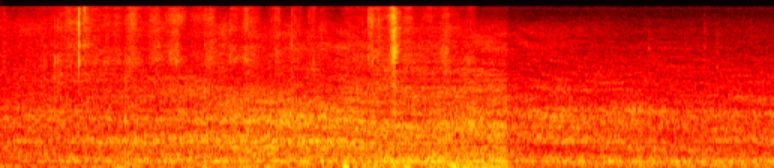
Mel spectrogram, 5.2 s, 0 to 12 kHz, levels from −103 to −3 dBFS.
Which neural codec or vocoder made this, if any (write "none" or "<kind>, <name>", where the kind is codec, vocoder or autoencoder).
none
